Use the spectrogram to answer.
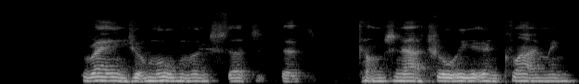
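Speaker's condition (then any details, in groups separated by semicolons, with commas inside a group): Parkinson's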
